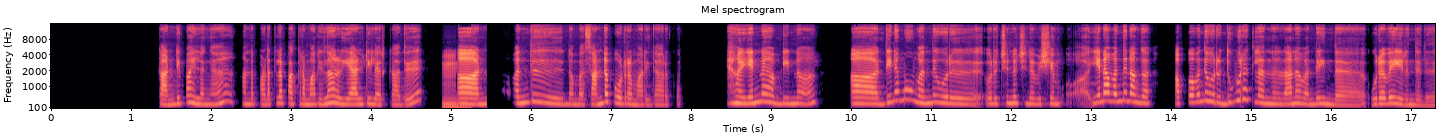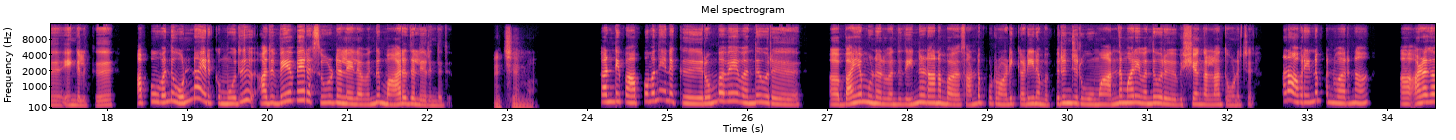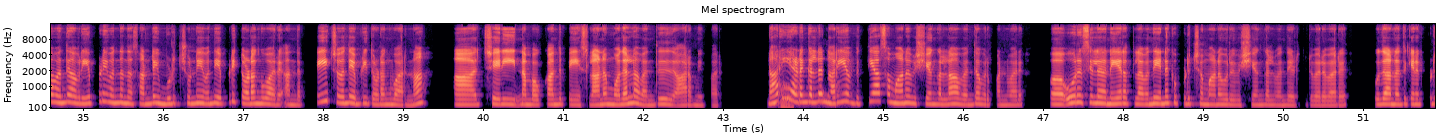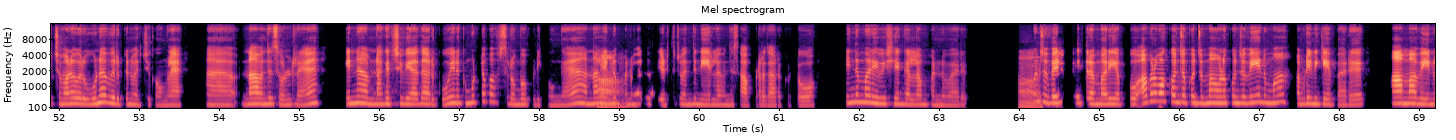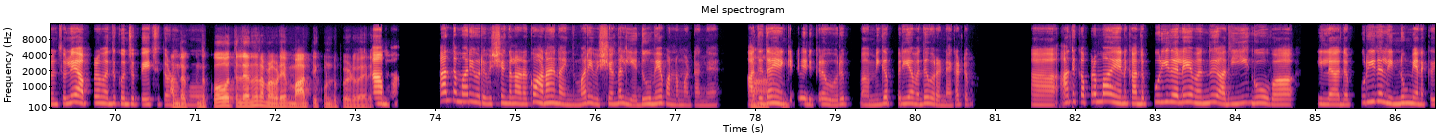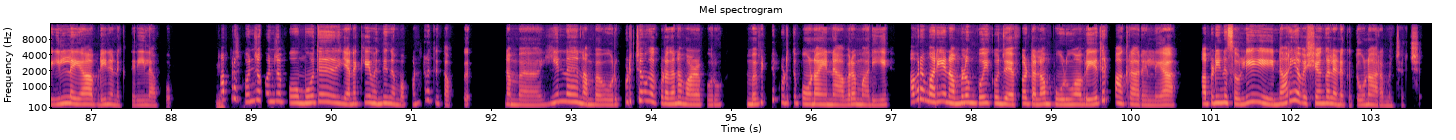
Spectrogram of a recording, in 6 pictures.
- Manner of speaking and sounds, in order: in English: "ரியாலிட்டில"; chuckle; afraid: "அப்போ வந்து எனக்கு ரொம்பவே வந்து ஒரு பயம் உணர்வு வந்தது"; chuckle; other noise; unintelligible speech; in English: "நெகட்டிவ்"; in English: "ஈகோவா"; in English: "எஃபோர்ட்"
- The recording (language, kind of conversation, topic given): Tamil, podcast, தீவிரமான சண்டைக்குப் பிறகு உரையாடலை எப்படி தொடங்குவீர்கள்?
